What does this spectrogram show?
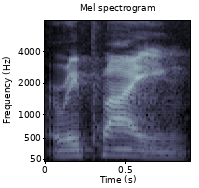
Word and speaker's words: replying: nom, mais regardez, for replying, OK? For meeting with us. Thank you for your reply. Thank you for replying. Replying, accent tonique sur la seconde syllabe, OK?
